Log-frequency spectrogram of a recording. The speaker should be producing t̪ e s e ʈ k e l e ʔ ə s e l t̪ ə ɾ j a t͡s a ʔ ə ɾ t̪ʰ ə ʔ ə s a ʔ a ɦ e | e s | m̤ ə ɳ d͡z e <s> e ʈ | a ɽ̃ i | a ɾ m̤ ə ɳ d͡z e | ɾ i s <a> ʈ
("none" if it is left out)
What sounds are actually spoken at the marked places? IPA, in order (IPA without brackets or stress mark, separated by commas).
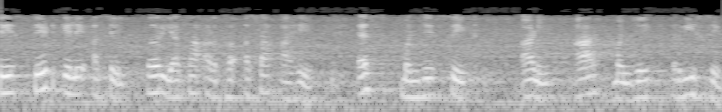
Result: s, e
